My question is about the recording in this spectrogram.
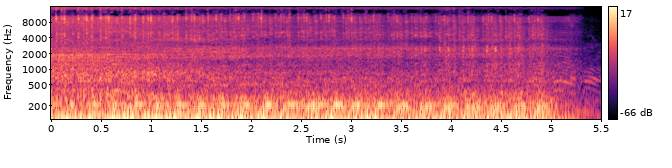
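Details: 1979 Ford Fairmont two-door police car, cranked to see whether it will pull fuel from the tank before fresh fuel is added: the starter turns it over at about three beats a second for several seconds and never catches.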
